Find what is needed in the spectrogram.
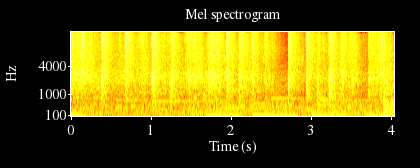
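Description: Background music with a steady bass line, over dense, irregular crackling of aluminium foil being crumpled and pressed over a baking pan.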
